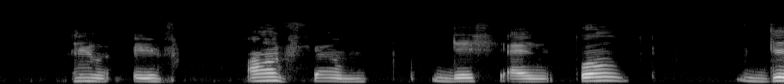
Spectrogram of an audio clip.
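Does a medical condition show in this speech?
Yes: cerebral palsy.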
